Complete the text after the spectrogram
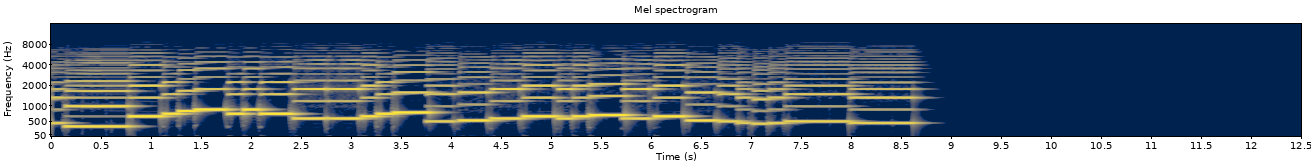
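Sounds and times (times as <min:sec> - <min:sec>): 
polska folk dance tune in A minor: 0:00.0 - 0:08.7.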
